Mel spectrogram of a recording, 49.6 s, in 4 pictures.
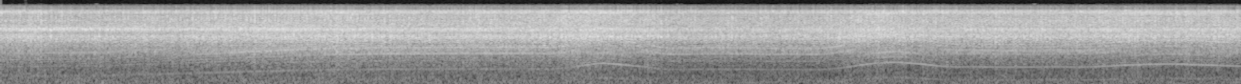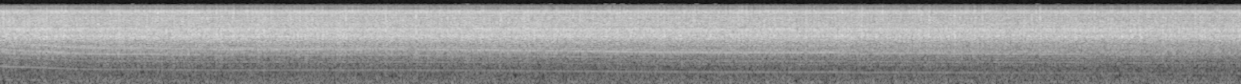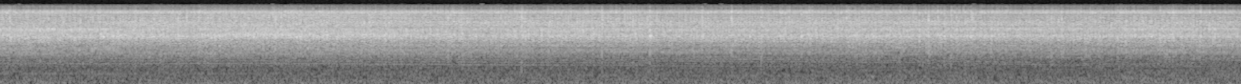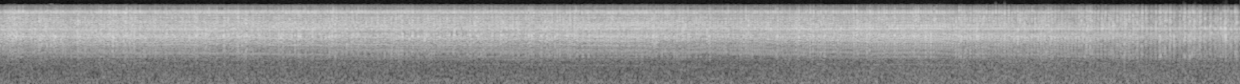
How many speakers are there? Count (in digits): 0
